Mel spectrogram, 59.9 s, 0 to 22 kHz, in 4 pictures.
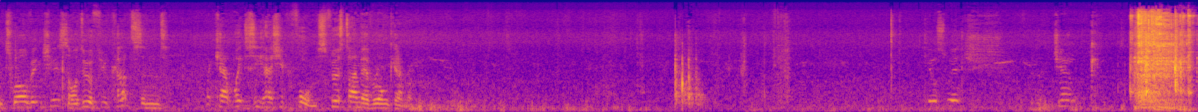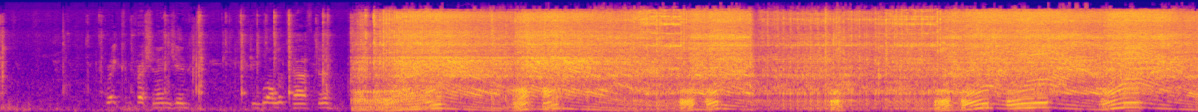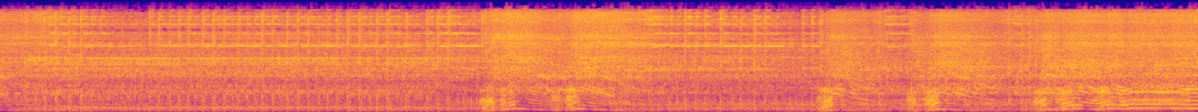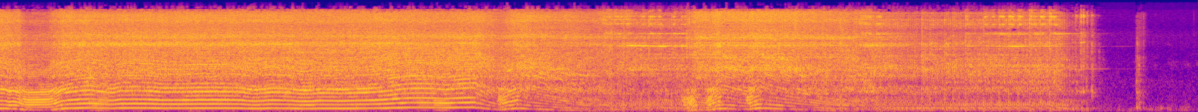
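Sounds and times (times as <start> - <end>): chainsaw revving: 14.1 - 15.0, 19.3 - 58.8.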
